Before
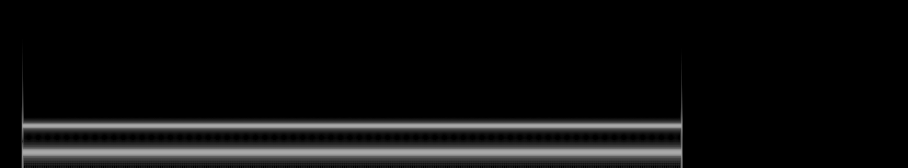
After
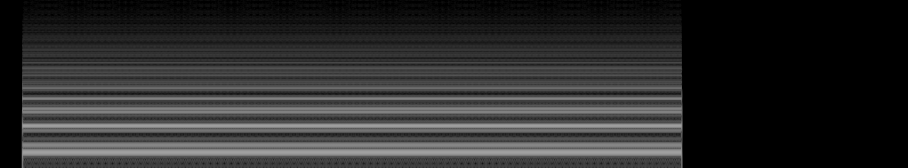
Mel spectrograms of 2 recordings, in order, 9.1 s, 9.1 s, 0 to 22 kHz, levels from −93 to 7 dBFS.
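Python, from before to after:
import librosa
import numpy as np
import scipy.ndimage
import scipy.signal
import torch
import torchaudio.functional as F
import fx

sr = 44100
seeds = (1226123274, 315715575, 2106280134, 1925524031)

y = 10.0 ** (-25.0 / 20.0) * (np.abs((x / 10.0 ** (-25.0 / 20.0) + 3.0) % 4.0 - 2.0) - 1.0)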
